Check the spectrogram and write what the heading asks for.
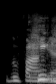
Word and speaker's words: Hufanga: And then, I can't pronounce his name. Taufoa. – Hufanga. Hufanga.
